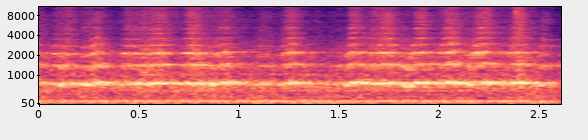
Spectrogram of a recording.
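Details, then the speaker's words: Clothes dryer running with the door switch held in: a loud, steady high squeal over the low rumble of the turning drum, which started in the last couple of days. Suspects a rear drum roller or front rub block, to be greased. Not confirmed. "Woo-wee, he's a noisy one. Anyway, there's a couple of rollers in the back there. One on here and one over there in the back. Then on the front here's a rub block and another rub block down in there. So one of them things isn't being happy."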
